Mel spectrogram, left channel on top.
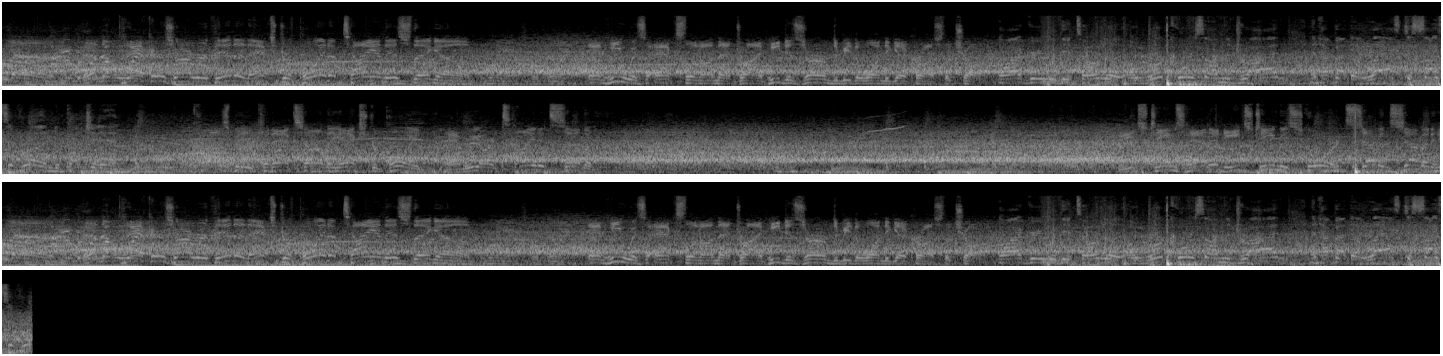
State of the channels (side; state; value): right; drops out; at 14.7 s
